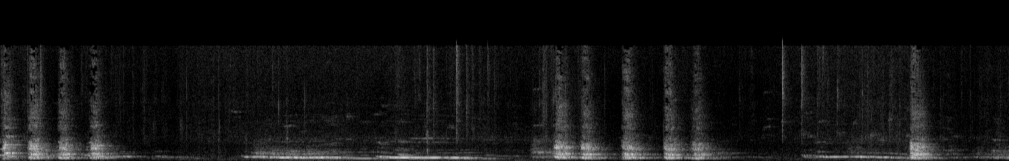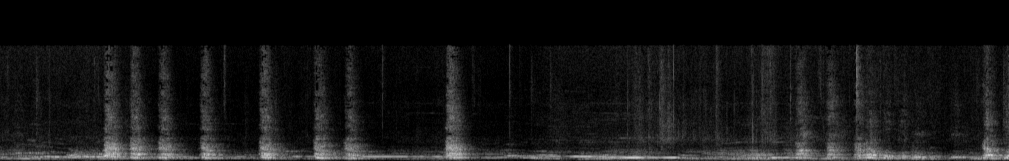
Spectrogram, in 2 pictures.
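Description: Several shelter dogs barking and howling in the kennels: clusters of sharp barks alternating with long, wavering howls, often overlapping at different pitches, with brief lulls.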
